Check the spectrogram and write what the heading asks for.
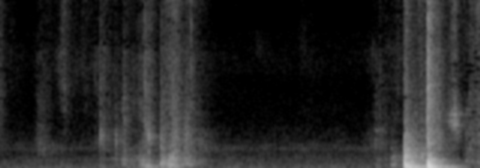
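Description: Handling noise from working a grosgrain ribbon bow on a metal duck-bill hair clip: a soft rustle about a second in, then a louder knock and clatter near the end.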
